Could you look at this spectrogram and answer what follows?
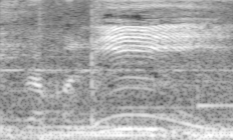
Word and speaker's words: broccoli: You don't say broccoli, you don't say broccoli, or you don't say broccoli. It's broccoli. So the first syllable is stressed, broccoli.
